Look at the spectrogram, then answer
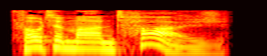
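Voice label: "photomontage", British English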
